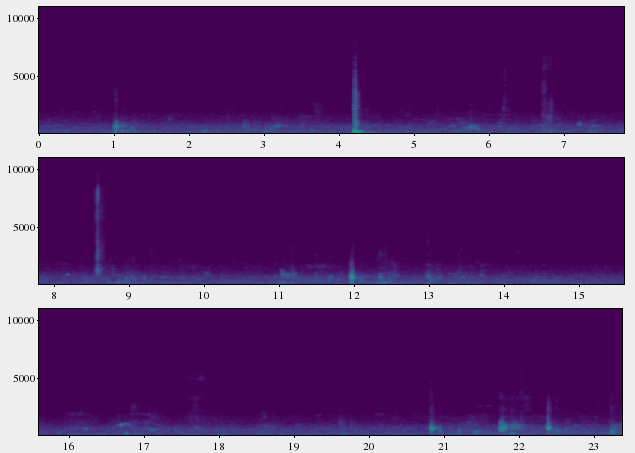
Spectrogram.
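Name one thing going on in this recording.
Padel rackets hit a ball with sharp pops.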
